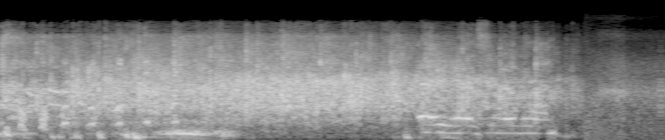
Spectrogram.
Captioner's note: applause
